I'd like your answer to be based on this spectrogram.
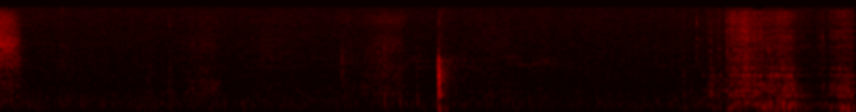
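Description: A chalk stick held in the fingertips draws curved wing lines across a large, flat, wood-framed chalkboard, scratching the board surface. Soft, faint strokes give way to a sharp tick midway, then a louder, longer, bright scratching stroke near the end.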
